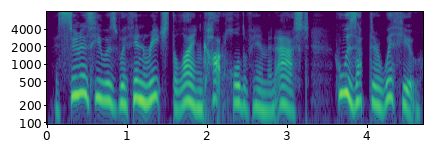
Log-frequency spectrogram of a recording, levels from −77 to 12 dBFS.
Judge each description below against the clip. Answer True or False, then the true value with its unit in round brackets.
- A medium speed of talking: False (270 wpm)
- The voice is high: True (215 Hz)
